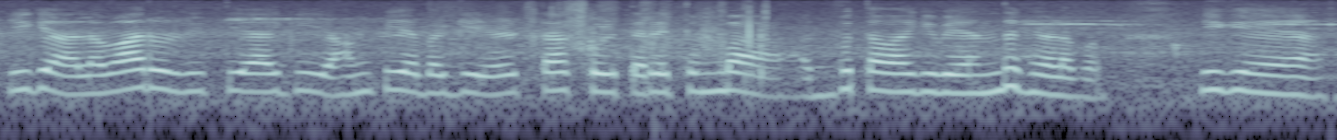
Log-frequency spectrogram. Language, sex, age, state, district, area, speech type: Kannada, female, 18-30, Karnataka, Koppal, rural, spontaneous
